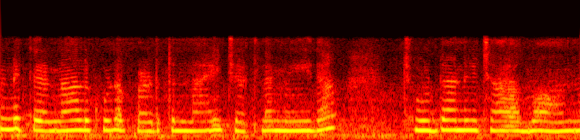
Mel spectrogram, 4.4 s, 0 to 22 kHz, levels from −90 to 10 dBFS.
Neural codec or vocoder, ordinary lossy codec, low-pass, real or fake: vocoder, 44.1 kHz, 128 mel bands, Pupu-Vocoder; Opus, 16 kbps; 7.2 kHz; fake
